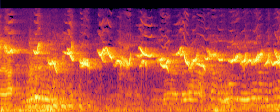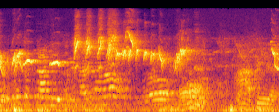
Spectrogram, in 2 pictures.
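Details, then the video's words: Greater green leafbird, a competition bird that took first place at a Ramadan practice contest in Sungai Batang Jawai, singing a fast run of high, varied chirps and slurred notes, with a busy contest background of voices and other birds. "Aksi Cucak Ijo"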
